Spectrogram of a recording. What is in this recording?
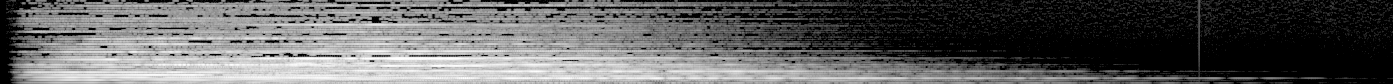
A little B-movie melody made with an Alesis Ion and processed through Alchemy. There is much more room for adding your own effects, so have at it!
